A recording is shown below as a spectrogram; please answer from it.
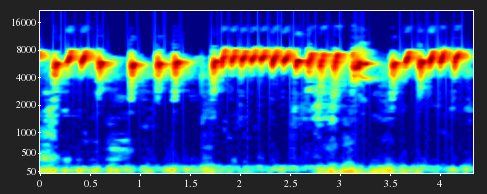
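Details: High-pitched twittering from a Crimson sunbird, used as a lure for wild birds: quick sharp chirps running into a nearly continuous thin chatter, steady in pitch, with faint low background hum.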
